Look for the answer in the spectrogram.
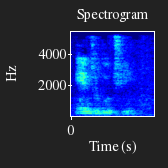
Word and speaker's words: Angelucci: And did you say your last name was Gelucci? – Angelucci. A-N-G-E-L-U-C-C-I. – Okay, Gloria. A-N-G. – Angel U-C-C-I.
